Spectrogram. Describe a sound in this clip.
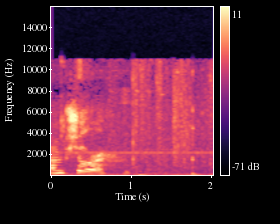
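A pickaxe strikes wood with sharp knocks.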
